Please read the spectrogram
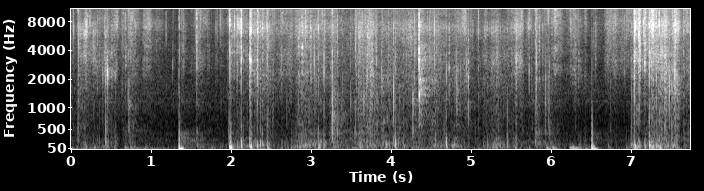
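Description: Dried blocks of reformed holi colour powder being crushed, crumbling and crunching in a dense crackle. Three sharp snaps stand out, two close together early on and one later.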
